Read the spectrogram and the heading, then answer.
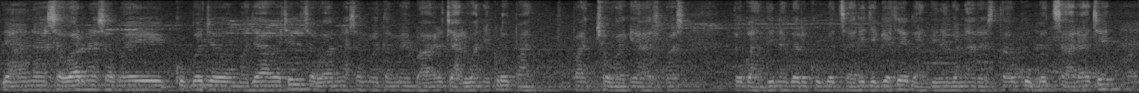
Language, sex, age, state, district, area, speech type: Gujarati, male, 18-30, Gujarat, Ahmedabad, urban, spontaneous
